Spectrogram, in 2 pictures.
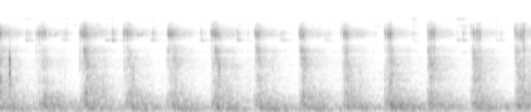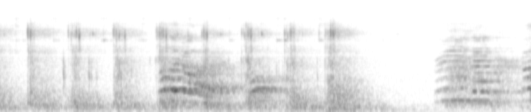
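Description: Marching footsteps of a color guard on a stage: hard-soled shoes striking the boards in step, about three footfalls a second. A voice calls out about seven seconds in, and the steps stop shortly before the end as the guard halts.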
